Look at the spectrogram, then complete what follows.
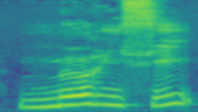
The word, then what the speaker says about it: Meuricy: Meuricy, it's the way I would pronounce it properly the name, Meuricy. And it's a play on words because when you think about it, it's like meurs ici, which means die here.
